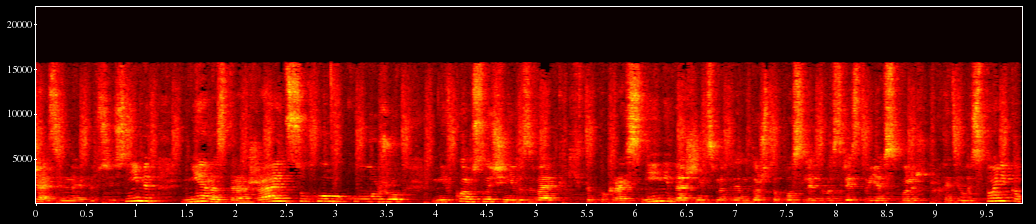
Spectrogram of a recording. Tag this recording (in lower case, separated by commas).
music, speech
